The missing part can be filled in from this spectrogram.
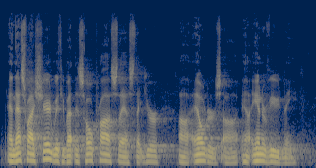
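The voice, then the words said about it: Southern US accent. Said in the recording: “He's got a southern accent. He was born in North Carolina.”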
